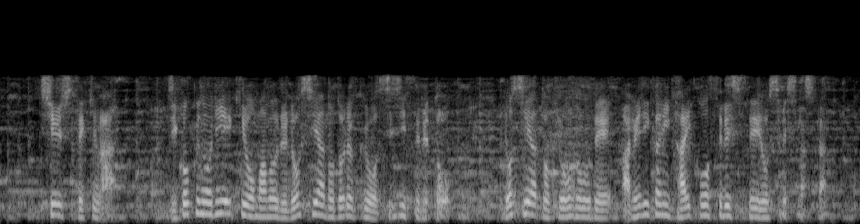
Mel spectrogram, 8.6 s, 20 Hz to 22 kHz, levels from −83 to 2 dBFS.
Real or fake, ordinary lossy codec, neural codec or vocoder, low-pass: fake; AAC, 32 kbps; vocoder, 22.05 kHz, 80 mel bands, HiFi-GAN; 5.4 kHz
